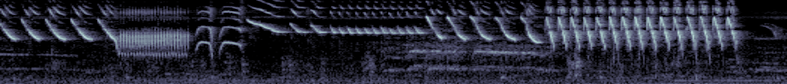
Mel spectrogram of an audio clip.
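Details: Canary song used as a lure to teach young canaries to sing: rapid series of descending whistled sweeps, a buzzy harsh trill, rising notes, then a fast repeated chattering trill near the end.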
